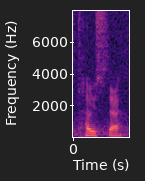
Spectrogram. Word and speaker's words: Towcester: Or Towcester is toaster.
